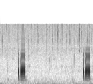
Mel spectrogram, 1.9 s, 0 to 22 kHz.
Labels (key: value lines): label: biophony, knock croak
recorder: SoundTrap 300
